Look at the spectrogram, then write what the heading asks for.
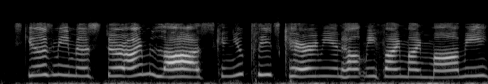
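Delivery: small, tiny, high little kitten voice. Describing their D and D character, a tiny cat, in small tiny cat voice. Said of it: "a small, tiny cat that goes".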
